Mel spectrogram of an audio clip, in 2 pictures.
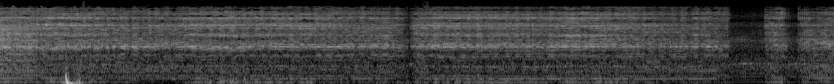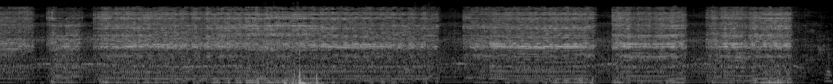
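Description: Power tool grinding steadily through a weld bead on a drive shaft, a continuous loud cutting noise with brief pauses and restarts in the second half.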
